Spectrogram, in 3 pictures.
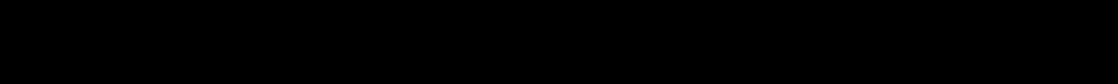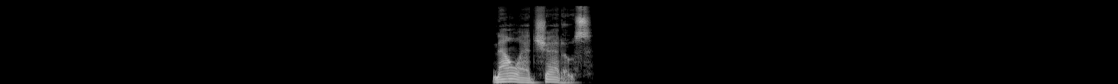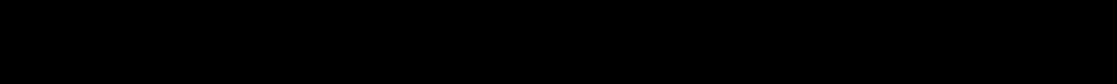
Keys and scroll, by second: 3.2 ctrl+l, 13.5 ], 18.5 ctrl+t, 24.2 Right, 27.2 Return, 30.4 ctrl+j, 31.9 ctrl+t.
